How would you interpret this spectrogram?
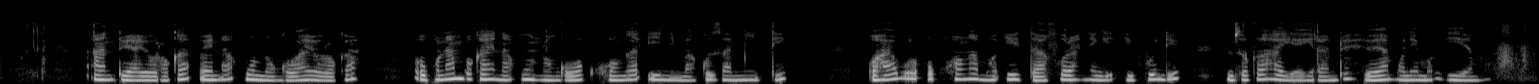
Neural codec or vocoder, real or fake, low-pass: none; real; 7.2 kHz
